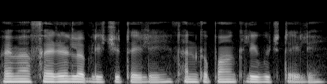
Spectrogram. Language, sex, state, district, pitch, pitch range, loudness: Wancho, male, Arunachal Pradesh, Longding, 120 Hz, 115-125 Hz, -16 LUFS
